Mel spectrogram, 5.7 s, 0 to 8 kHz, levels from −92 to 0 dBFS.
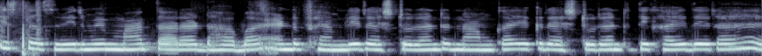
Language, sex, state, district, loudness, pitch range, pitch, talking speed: Hindi, female, Jharkhand, Deoghar, -15 LUFS, 245-260 Hz, 250 Hz, 165 wpm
